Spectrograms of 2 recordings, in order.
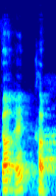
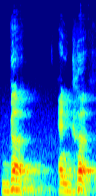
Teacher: क एंड ख दोनों वॉइसलेस है, जबकि उसके मुकाबले में ग एंड घ दीज आर वॉइस्ड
